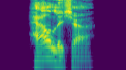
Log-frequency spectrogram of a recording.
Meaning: 1. comparative degree of herrlich 2. inflection of herrlich: strong/mixed nominative masculine singular 3. inflection of herrlich: strong genitive/dative feminine singular
- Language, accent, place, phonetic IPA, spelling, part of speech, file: German, Germany, Berlin, [ˈhɛʁlɪçɐ], herrlicher, adjective, De-herrlicher.ogg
